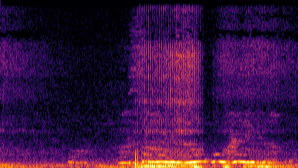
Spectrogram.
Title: Spring snoring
